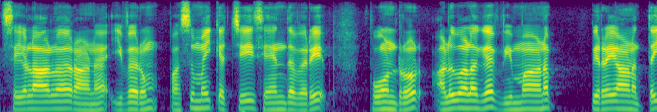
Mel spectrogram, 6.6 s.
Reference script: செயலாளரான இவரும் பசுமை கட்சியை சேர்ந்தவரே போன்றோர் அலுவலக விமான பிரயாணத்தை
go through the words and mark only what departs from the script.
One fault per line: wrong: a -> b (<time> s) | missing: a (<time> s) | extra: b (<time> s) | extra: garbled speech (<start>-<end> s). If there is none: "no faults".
no faults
